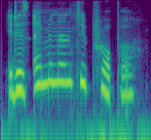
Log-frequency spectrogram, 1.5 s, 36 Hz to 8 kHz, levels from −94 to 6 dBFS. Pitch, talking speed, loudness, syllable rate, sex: 280 Hz, 160 wpm, -16 LUFS, 6.3 syllables/s, female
